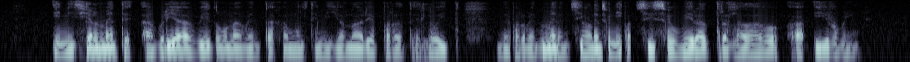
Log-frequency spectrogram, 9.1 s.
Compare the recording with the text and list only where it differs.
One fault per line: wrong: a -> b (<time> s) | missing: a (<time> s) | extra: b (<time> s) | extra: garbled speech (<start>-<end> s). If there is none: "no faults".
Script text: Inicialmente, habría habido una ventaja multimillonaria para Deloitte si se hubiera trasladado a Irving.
extra: garbled speech (5.0-6.3 s)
